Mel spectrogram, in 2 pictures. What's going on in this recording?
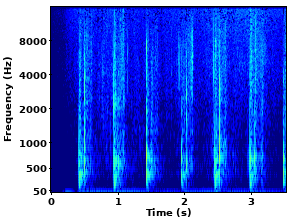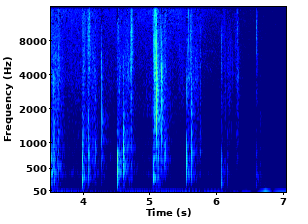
footsteps shoes walk hard floor stone patio nice
recorded with Sony PCM-D50, Tascam DAP1 DAT with AT835 stereo mic, or Zoom H2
